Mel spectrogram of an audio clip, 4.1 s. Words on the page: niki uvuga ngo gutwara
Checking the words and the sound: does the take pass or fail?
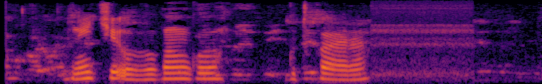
pass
